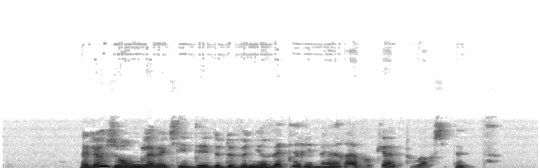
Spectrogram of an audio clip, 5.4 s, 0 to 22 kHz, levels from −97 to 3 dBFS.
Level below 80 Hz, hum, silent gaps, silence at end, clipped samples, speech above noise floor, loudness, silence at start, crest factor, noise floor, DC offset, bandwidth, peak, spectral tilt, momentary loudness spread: -54 dBFS; none; none; 0.75 s; under 0.1%; 55 dB; -15 LUFS; 0.8 s; 14 dB; -69 dBFS; under 0.1%; 6.2 kHz; -2 dBFS; -9.5 dB/octave; 15 LU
